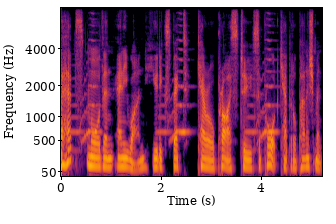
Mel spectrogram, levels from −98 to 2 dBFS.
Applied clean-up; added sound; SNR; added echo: classical method Wiener filter.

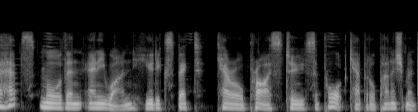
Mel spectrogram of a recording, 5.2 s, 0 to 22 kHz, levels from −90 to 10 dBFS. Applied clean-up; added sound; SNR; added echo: neural mask model DeepFilterNet 3.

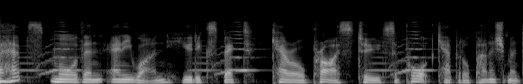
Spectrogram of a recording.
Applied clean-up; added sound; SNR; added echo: none; Brass instrument; 13 dB; none.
